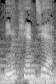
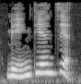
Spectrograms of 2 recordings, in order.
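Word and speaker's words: 明天见: 明天见 발음이 익숙하지 않아서 잘 암기가 안 된다면 명태쯤을 생각해 주세요.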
